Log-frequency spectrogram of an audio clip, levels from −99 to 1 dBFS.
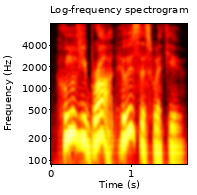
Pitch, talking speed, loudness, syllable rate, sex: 175 Hz, 315 wpm, -17 LUFS, 6.4 syllables/s, male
